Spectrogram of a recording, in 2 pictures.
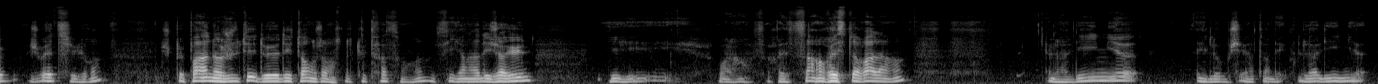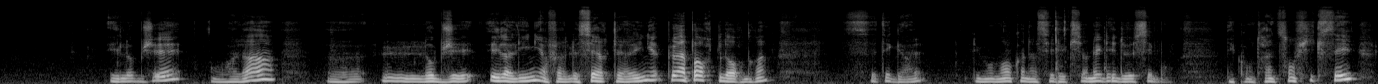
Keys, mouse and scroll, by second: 1.6 click, 2.5 click, 3.7 Return, 5.2-7.8 drag, 7.8 Return, 9.7 click, 11.2 click, 12.9 click, 15.0 click, 15.8 Return, 17.9 click, 19.7 click, 20.8 Return, 21.9-24.4 drag, 24.4 Return.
